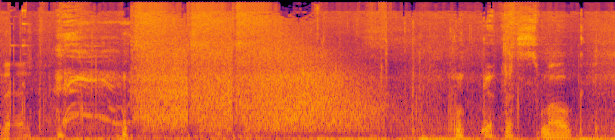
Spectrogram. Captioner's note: gunshots ring out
